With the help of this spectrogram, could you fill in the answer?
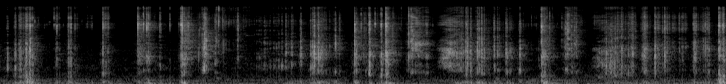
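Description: A metal blade scrapes across the surface of a white, solid bar of dry soap held in the hand, shaving off a fine powder. A rapid series of crisp, dry, bright scraping and crunching strokes follows, each short with almost no ring and very little low end.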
